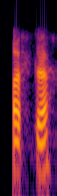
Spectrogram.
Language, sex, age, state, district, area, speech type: Bodo, male, 30-45, Assam, Baksa, urban, conversation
